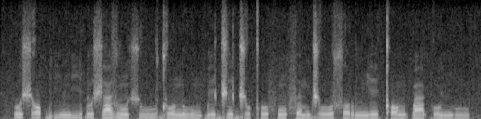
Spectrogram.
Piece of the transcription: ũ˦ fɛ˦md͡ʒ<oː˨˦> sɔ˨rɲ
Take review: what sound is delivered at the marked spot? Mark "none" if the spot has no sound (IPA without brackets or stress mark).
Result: oː˨˦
